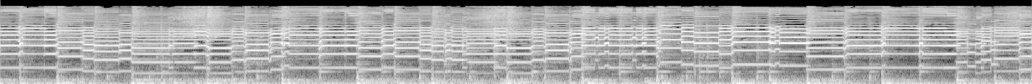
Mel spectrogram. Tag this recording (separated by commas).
Wind instrument, Bagpipes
